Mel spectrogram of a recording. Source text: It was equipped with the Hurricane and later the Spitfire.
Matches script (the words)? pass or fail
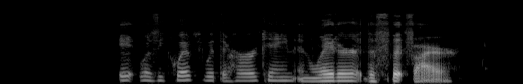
pass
